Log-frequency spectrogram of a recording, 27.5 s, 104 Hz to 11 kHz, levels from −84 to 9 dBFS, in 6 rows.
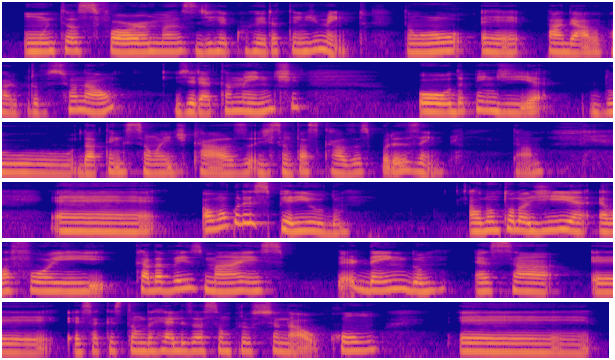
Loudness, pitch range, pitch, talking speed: -23 LUFS, 175-195 Hz, 185 Hz, 110 wpm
